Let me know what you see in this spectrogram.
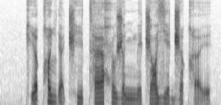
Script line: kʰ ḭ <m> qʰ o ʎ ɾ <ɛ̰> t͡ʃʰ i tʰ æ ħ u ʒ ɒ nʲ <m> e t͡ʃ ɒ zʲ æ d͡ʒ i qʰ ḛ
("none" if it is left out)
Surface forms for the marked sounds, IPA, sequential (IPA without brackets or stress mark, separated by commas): none, æ̰, m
